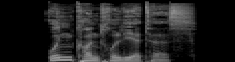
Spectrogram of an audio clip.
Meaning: strong/mixed nominative/accusative neuter singular of unkontrolliert
- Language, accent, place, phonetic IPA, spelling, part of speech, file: German, Germany, Berlin, [ˈʊnkɔntʁɔˌliːɐ̯təs], unkontrolliertes, adjective, De-unkontrolliertes.ogg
